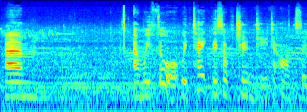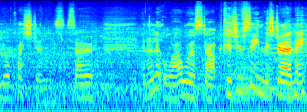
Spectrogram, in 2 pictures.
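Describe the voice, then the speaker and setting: A woman's voice: mid-range voice, moderate pace. A middle-aged woman from Essex with an Essex accent, chatting and laughing easily as she reads out viewer questions. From Essex, England. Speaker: vlog co-host. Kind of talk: casual chat. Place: outdoors on a moving narrowboat. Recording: outdoor noise from boat and traffic.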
